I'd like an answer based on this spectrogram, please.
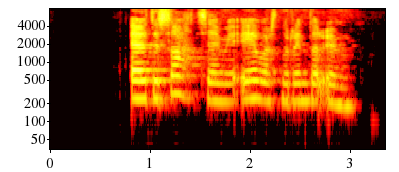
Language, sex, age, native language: Icelandic, female, 15, Icelandic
